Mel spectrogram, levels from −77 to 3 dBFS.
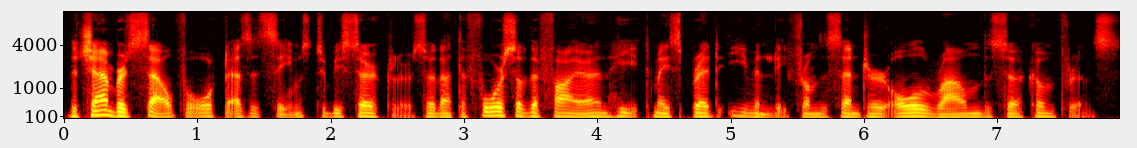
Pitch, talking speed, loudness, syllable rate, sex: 105 Hz, 220 wpm, -22 LUFS, 5.3 syllables/s, male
